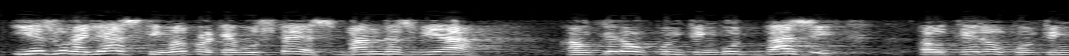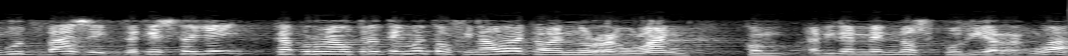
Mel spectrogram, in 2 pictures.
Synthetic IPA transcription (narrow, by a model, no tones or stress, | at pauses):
iezunəʎast̪iməpəɾkɛβust̪ɛzband̪əzβia | əlˠkeɾəːlˠkunt̪iŋɡut̪̚bazik | əlˠkeɾəːlˠkunt̪iŋɡut̪̚bazik̚d̪əkɛst̪əʎejkapəɾunalˠt̪ɾət̪eməkəlˠfinalˠəkəβ̞amnorəɣulankɔməβ̞iðemːenːospuðiərə̰ɣula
